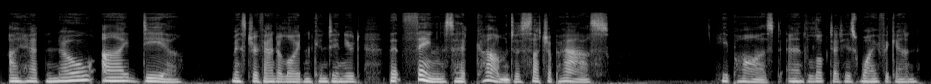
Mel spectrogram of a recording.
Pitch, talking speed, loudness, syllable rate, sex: 135 Hz, 160 wpm, -20 LUFS, 4.4 syllables/s, female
